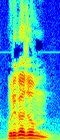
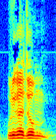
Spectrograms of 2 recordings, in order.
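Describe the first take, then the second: No difference in how they are said.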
